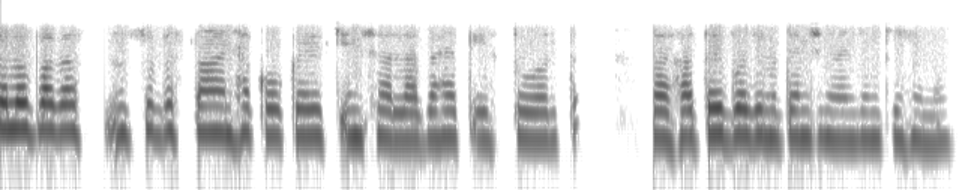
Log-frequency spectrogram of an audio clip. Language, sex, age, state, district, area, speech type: Kashmiri, female, 30-45, Jammu and Kashmir, Baramulla, rural, conversation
